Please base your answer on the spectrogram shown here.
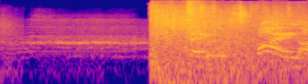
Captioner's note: crash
